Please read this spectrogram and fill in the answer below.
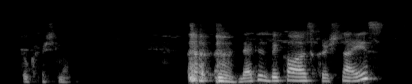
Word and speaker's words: Krishna: I was attending his class and he was saying, when the tongue goes fold three times, then Krishna comes out. Krishna.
